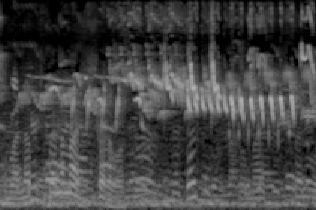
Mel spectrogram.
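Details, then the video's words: Nightingale at a singing competition in Afghanistan: high, twittering song with varied chirps, building to a fast series of about eight evenly spaced, sharp repeated notes near the end, over low human voices in the opening half. "Nightingale Competition in Afghanistan"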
